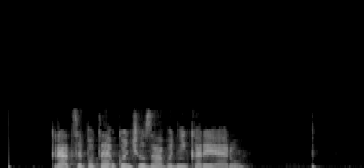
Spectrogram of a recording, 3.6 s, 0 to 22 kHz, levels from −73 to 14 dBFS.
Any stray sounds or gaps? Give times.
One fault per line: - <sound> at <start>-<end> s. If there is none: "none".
none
